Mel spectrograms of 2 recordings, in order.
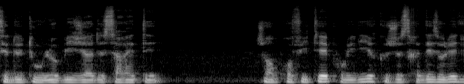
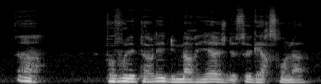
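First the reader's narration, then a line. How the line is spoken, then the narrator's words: Interrupting exclamation. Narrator (French): s'écria-t-il en m'interrompant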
